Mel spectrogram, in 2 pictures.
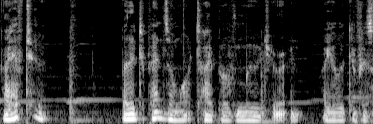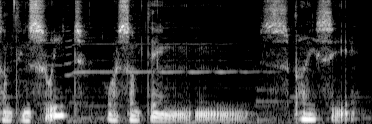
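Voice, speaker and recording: A man's voice: lowish voice, big pitch swings, normal speed, gravelly, soft background music. An actor playing a charming, flirtatious vampire bartender in an intimate audio roleplay, suave and teasing as he speaks to the listener. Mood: suave, playful.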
